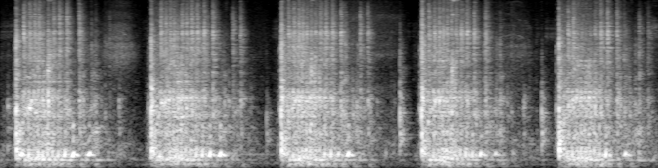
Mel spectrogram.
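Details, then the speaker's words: Small generator, carburetor just cleaned, on choke with old plug: five pull-cord attempts, engine coughs but never catches; plug not new and spark weak, causing no-start, plug to be replaced. "Okay, let's have the plug out. I'll put another plug in. The plug in there is not new. And the spark wasn't brilliant."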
